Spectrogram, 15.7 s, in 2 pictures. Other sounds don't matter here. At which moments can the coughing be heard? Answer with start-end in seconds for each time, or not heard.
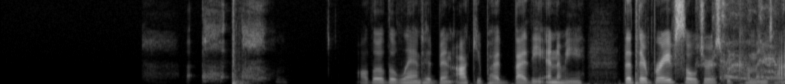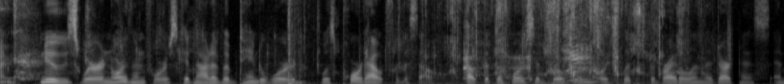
1.4-3.3, 7.0-8.8, 12.4-13.8.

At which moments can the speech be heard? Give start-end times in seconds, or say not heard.
3.6-15.6.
